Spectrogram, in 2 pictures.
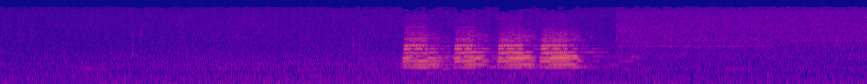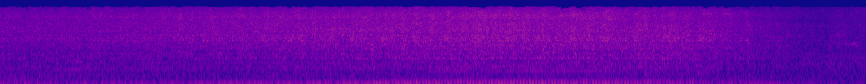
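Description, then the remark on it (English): A food truck engine idles in Durham with a steady low rumble, broken early by a quick burst of about four short horn toots; the engine swells a little louder toward the end. “And this special connection is mirrored in a certain type of car that can be seen more and more in Durham. The food truck.”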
